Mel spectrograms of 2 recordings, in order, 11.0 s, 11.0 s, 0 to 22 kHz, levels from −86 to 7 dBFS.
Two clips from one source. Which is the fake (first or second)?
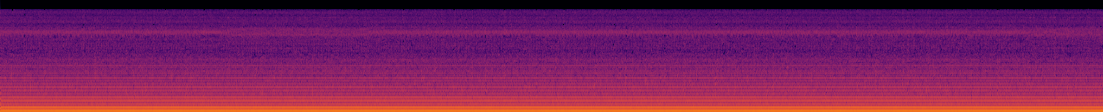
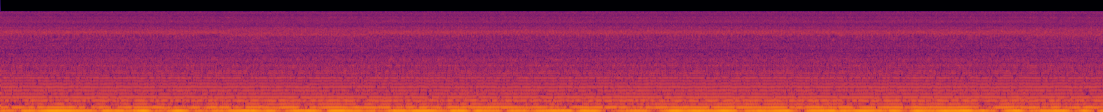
second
